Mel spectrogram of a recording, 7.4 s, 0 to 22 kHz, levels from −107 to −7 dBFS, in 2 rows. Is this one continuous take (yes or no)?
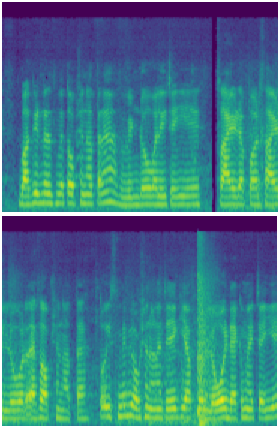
no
